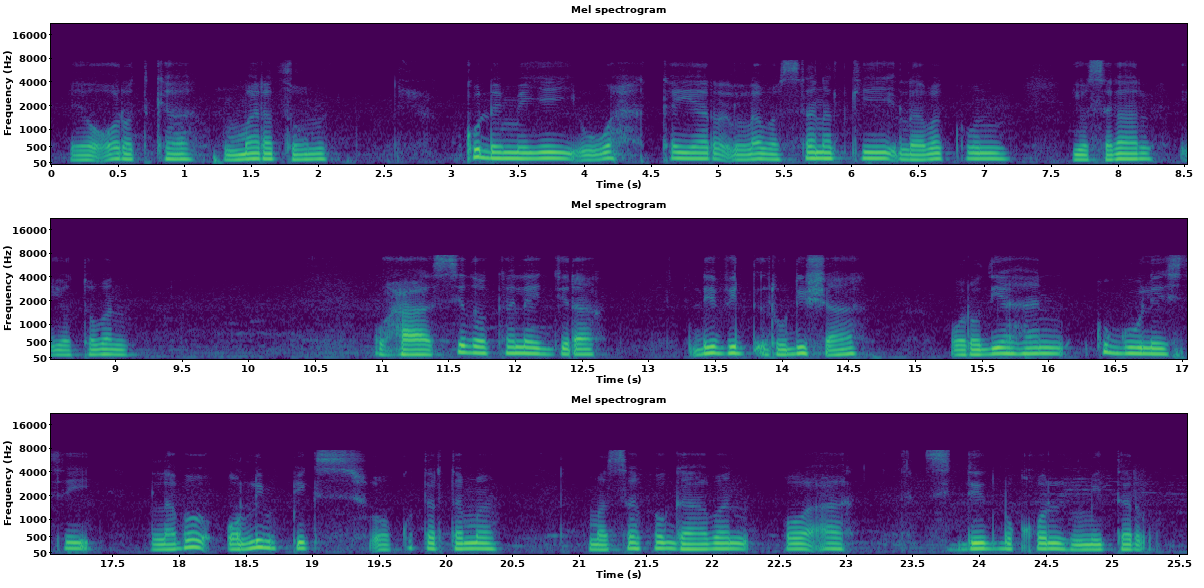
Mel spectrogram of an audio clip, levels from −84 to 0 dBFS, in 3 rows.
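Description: At 5.62 to 5.72 s there is a skip ahead. Roughly a second of speech is missing, dropped in transit or discarded when an overfull jitter buffer jumped to audio already waiting. The two sides join almost directly, so the speech lurches forward mid-flow. On a waveform the envelope changes abruptly at the join, and on a spectrogram the harmonic traces and formants break off and resume in different positions, with no silent gap between them.

A jitter buffer speed-up follows in two stretches, as the buffer sheds the excess delay by removing short pitch-period pieces over and over. From 6.19 to 6.63 s the speech runs at about 112% speed with roughly 70 ms taken out. From 7.24 to 9.07 s it runs at about 122% with around 400 ms removed, and sounds noticeably hurried while the pitch stays the same. On a spectrogram the harmonic spacing is unchanged, but syllables and formant transitions are compressed in time. 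A waveform shows shortened voiced segments with unchanged period spacing.

Throughout, the call-path band limit is visible as an empty spectrogram above 8 kHz, which fits G.722.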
